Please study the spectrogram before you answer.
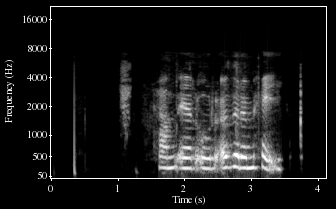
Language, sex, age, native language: Icelandic, female, 30-39, Icelandic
